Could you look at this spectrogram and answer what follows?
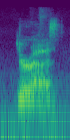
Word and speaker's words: Giroz: Giroz. Giroz, just as it is spelled.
